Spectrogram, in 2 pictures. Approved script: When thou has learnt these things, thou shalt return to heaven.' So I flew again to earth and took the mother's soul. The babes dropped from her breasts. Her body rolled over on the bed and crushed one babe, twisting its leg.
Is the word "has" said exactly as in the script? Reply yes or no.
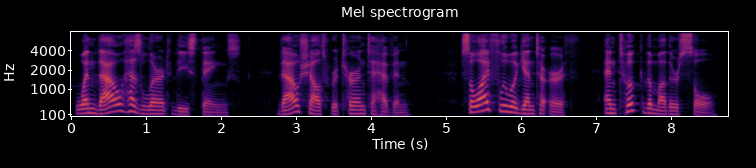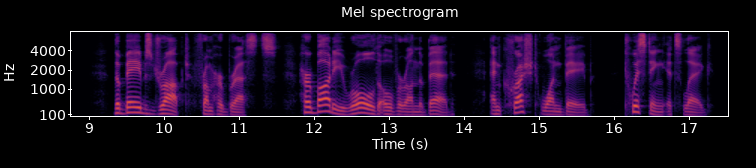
no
